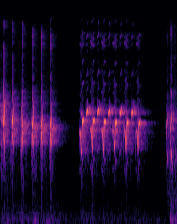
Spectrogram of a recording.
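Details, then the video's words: Male sooty-headed bulbul calling a rival: five sharp, harsh chattering notes, a short pause, then a fast run of bright, bouncing downslurred notes, and a final burst of notes at the end. "kicau suara trucukan jantan memanggil lawan"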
